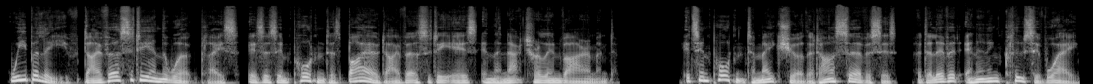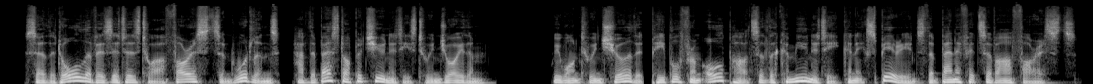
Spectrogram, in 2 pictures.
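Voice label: English, British, male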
